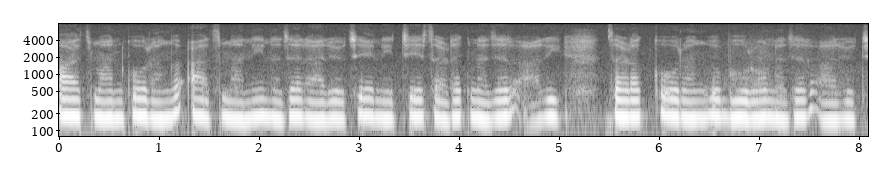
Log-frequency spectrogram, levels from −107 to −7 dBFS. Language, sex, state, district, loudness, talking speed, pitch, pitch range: Rajasthani, female, Rajasthan, Nagaur, -16 LUFS, 155 wpm, 175 Hz, 165-180 Hz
